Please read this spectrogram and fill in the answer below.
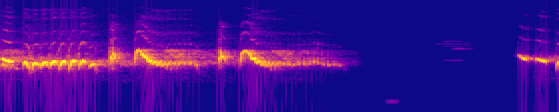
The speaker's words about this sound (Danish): Fuglen er glad for endelig at have fundet fjeren. Den synger en glad sang og siger farvel til Geo.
